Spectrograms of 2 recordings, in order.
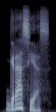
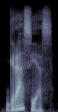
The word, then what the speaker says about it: Gracias: Gracias. Notice that soft C sound. Gracias.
